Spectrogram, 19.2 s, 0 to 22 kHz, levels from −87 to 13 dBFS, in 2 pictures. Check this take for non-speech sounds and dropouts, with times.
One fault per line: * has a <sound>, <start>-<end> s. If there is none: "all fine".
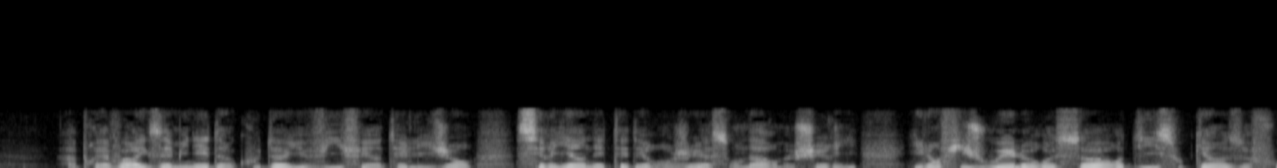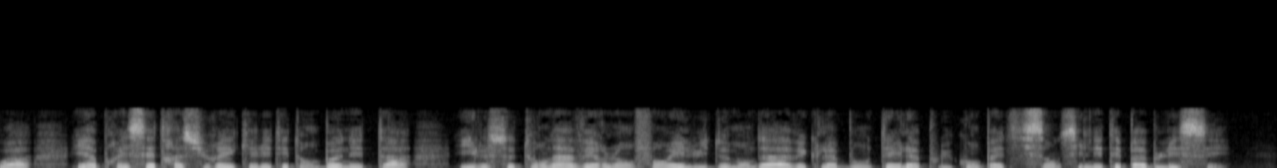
all fine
